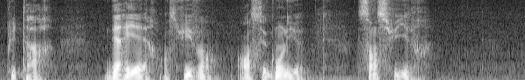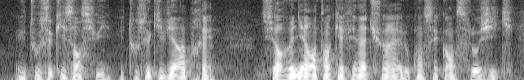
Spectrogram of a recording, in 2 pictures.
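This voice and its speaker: A man with a southern French accent, a streamer reading dictionary definitions aloud live in short listed phrases, with offhand asides. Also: fairly low pitch. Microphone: streaming microphone.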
